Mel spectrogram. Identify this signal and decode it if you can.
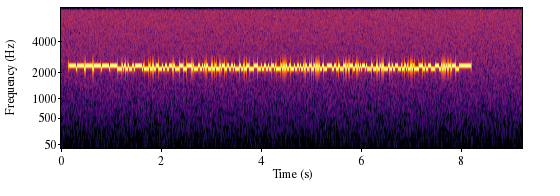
RTTY (45.45 baud, 170 Hz shift), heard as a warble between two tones, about 2300 Hz centre. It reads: EL COMER HIELO LES DISMINUYE EL DOLOR.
